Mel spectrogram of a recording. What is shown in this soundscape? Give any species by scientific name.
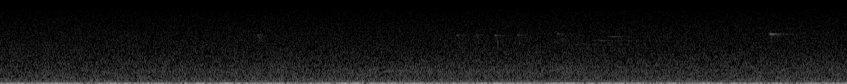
Loxia curvirostra, Catharus guttatus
